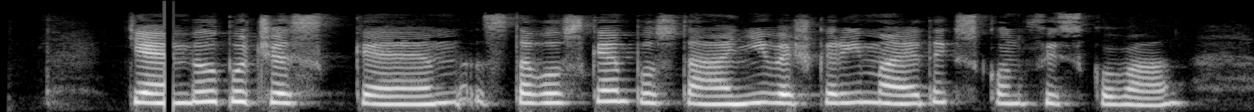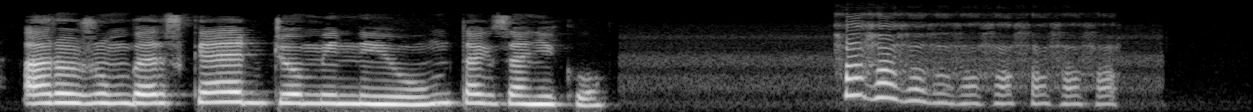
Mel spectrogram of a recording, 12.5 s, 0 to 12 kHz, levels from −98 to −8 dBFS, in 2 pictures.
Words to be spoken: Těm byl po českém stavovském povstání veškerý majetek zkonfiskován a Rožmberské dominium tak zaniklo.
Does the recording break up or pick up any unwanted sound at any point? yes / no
yes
